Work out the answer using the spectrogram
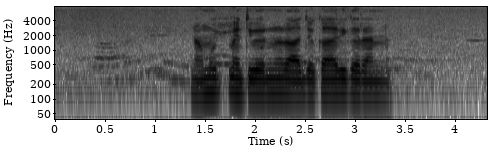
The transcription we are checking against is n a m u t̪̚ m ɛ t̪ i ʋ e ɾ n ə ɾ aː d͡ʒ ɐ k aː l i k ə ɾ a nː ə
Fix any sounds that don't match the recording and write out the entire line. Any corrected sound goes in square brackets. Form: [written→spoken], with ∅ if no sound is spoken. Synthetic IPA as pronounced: n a m u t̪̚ m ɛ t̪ i ʋ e ɾ n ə ɾ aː d͡ʒ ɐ k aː [l→ɾ] i k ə ɾ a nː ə

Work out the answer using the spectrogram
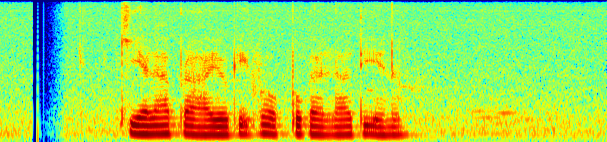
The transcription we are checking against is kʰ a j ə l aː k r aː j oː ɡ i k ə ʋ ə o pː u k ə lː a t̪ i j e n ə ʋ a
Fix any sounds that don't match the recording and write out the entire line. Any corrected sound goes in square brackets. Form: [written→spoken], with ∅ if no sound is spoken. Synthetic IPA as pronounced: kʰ [a→i] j ə l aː [k→p] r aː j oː ɡ i k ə ʋ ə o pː u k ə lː a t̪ i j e n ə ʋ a

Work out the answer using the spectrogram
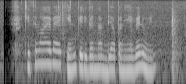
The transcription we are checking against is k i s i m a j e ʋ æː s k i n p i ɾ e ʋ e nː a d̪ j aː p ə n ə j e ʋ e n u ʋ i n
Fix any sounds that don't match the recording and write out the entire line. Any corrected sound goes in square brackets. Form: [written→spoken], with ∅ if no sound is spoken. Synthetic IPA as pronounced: k i s i m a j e ʋ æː [s→∅] k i n p i ɾ [e→i] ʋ e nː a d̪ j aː p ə n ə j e ʋ e n u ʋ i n

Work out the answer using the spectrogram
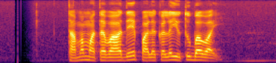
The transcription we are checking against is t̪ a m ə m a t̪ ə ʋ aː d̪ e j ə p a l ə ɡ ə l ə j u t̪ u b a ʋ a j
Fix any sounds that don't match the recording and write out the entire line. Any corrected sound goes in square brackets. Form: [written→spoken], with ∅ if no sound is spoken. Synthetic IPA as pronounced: t̪ a m ə m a t̪ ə ʋ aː d̪ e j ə p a l ə [ɡ→k] ə l ə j u t̪ u b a ʋ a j

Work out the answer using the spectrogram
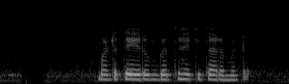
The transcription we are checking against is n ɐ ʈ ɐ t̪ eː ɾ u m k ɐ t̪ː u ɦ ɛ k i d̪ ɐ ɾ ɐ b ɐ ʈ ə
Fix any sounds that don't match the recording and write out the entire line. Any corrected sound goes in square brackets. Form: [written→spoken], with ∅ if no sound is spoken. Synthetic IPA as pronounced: [n→m] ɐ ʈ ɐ t̪ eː ɾ u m [k→ɡ] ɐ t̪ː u ɦ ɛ k i [d̪→t̪] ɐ ɾ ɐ [b→m] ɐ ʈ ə

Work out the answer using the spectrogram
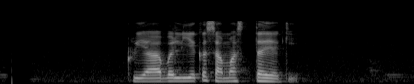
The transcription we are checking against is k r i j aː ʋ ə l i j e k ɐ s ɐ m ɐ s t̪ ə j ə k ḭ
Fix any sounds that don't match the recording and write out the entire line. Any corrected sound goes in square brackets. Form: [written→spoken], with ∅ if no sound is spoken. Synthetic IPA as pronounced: k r i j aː ʋ ə l i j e k [ɐ→ə] s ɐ m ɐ s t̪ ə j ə k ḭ

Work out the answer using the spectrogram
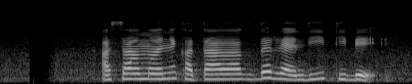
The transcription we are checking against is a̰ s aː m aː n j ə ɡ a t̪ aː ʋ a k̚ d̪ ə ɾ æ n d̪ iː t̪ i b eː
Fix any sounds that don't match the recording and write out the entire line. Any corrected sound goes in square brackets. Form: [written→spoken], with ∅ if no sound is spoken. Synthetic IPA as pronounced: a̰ s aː m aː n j ə [ɡ→k] a t̪ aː ʋ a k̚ d̪ ə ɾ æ n d̪ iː t̪ i b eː

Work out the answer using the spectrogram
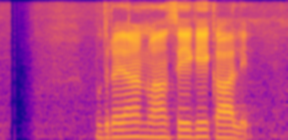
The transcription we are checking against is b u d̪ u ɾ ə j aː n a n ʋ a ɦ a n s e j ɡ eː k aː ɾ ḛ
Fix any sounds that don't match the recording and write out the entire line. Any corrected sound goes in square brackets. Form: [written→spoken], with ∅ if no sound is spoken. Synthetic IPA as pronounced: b u d̪ u ɾ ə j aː n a n ʋ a ɦ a n s e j ɡ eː k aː [ɾ→l] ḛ

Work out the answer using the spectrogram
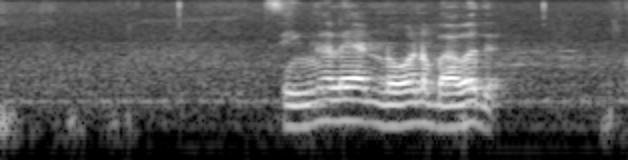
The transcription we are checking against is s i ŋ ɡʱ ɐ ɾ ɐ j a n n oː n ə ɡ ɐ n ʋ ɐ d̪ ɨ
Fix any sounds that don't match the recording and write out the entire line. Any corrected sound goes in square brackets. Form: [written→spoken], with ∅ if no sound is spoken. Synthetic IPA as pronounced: s i ŋ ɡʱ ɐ [ɾ→l] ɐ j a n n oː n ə [ɡ→b] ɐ [n→∅] ʋ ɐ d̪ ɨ

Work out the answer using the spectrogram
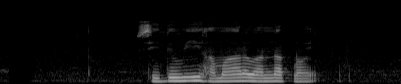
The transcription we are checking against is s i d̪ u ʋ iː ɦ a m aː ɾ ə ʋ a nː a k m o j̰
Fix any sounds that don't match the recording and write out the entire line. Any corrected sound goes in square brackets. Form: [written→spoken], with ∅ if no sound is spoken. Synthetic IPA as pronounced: s i d̪ u ʋ iː ɦ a m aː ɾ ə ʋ a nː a k [m→n] o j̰

